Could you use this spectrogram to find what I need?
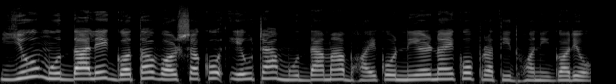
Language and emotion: Nepali, neutral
